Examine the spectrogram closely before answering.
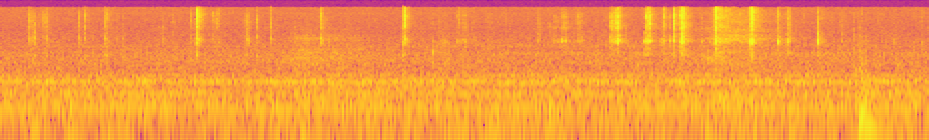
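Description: Faint small metallic clicks of a hex nut being threaded by hand onto a panel-mount audio jack on a metal Eurorack panel: a few scattered clicks, then a quick run of them about two-thirds of the way in, over a steady faint hum.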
